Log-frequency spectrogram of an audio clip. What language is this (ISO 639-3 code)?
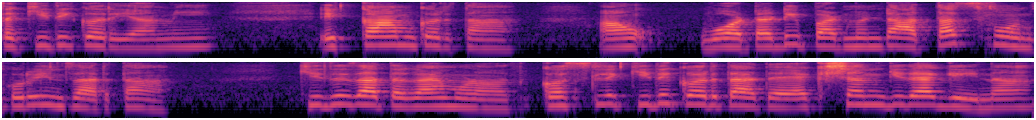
kok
